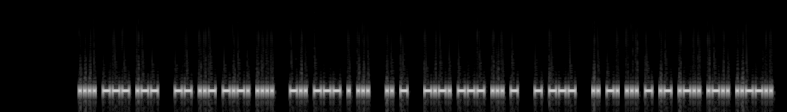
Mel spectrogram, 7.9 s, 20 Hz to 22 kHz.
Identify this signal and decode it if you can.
Morse code, heard as a keyed tone, about 50 wpm, 700 Hz. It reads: HOW MUCH DOES IT COST TO INSTALL?
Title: Sentences from Top 1600 Words 50wpm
